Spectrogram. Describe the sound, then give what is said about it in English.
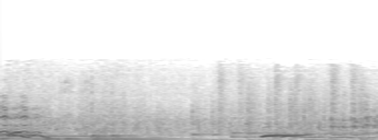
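Dolphins chatter in quick squeaky whistles, a burst of wavering chirps at the start and a couple of rising squeals later, over a steady bed of splashing water and background music. “Whoa! Dolphins!”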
